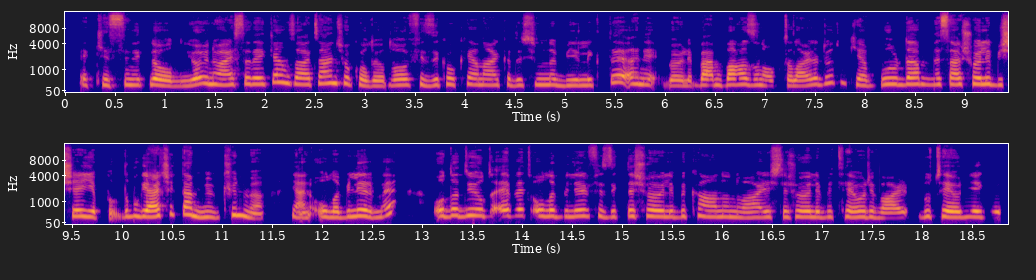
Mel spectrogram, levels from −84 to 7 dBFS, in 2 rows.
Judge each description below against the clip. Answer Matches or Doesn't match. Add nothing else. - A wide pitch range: Doesn't match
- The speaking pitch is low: Doesn't match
